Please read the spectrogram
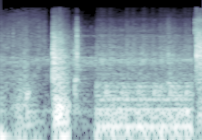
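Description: Sheets being loaded into a front-loading washing machine: a loud thump about half a second in, then a steady low mechanical hum for about a second, ending in a sharp click.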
